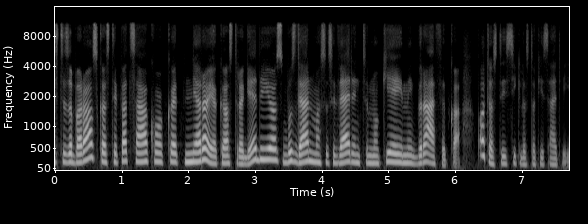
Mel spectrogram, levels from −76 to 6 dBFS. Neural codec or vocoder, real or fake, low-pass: codec, 24 kHz, 0.9 kbps, WavTokenizer, large speech release; fake; 10.8 kHz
